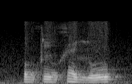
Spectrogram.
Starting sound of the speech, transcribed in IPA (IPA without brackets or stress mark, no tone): o̤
